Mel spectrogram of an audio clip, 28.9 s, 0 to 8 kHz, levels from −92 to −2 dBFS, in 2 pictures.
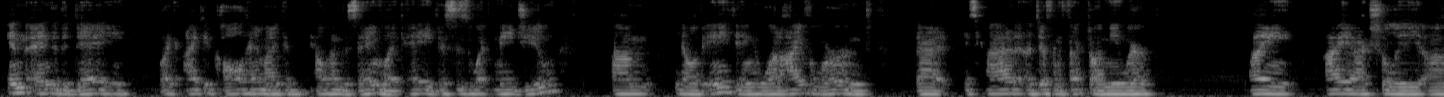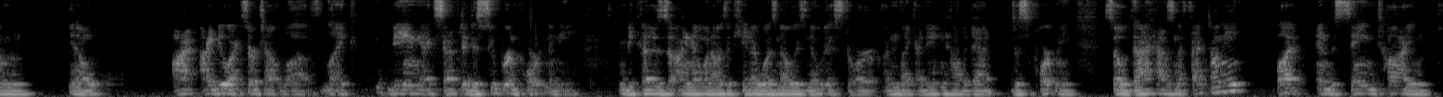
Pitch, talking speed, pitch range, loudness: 110 Hz, 200 wpm, 105-120 Hz, -47 LUFS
